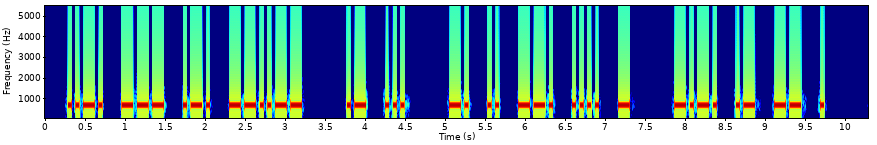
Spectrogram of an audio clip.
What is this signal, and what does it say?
Morse code, heard as a keyed tone, about 25 wpm, spaced as for 20 wpm, 700 Hz. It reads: FOR, AS NIGHT CAME
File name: Pinocchio / Pinocchio ch5 15 25 ik1hge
